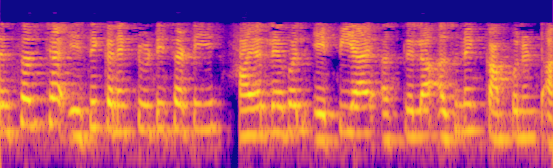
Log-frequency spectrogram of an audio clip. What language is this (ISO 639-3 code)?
mar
